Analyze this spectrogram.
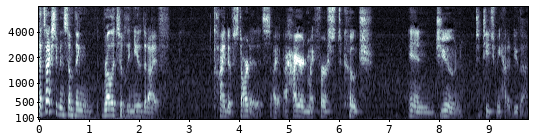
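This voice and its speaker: A man with an American accent, fairly high in pitch, with big swings in loudness, long, frequent pauses and audible room echo. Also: ordinary pitch variation, moderate pace. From Wyoming, US. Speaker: nutrition store owner. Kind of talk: casual chat.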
